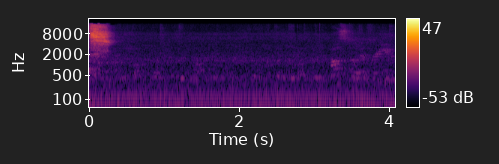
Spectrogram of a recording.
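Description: A marker pen scratches on paper.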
